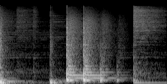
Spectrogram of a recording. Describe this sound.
I made these loops about 1yr ago for a project I was working on. I know how difficult it is to find free drum loops in odd time signatures, so I thought I'd share them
